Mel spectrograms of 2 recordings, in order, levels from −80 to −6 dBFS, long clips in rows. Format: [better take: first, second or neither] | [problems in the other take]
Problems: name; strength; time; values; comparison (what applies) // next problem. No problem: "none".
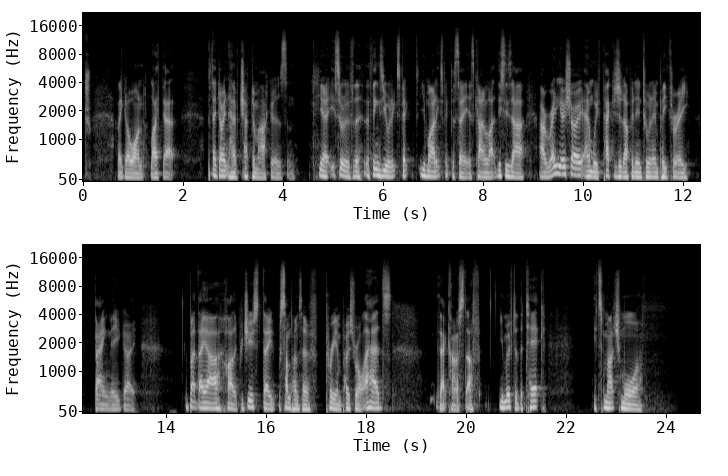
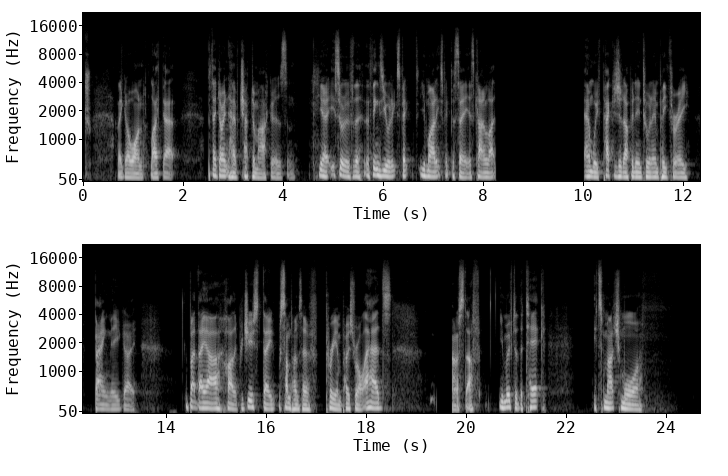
first | audio cutting out; at 8.5 s for 2 s and at 19 s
